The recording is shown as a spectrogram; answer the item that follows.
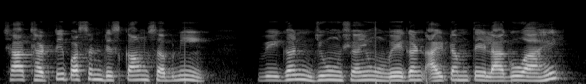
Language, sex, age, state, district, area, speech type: Sindhi, female, 45-60, Gujarat, Surat, urban, read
